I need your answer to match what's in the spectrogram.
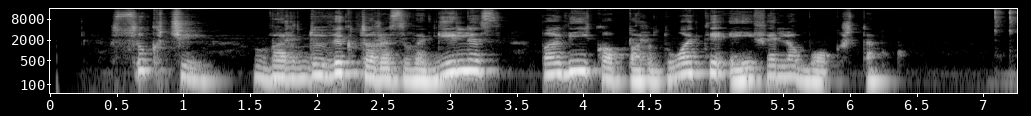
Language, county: Lithuanian, Vilnius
